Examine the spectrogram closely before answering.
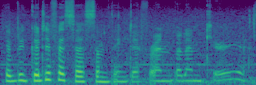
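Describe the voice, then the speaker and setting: A woman's voice: on the high side, quick pace, creaky, mellow, a little hiss or hum. A woman doing casual video game playthrough commentary, chatty and self-deprecating as she thinks aloud. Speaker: gaming YouTuber.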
